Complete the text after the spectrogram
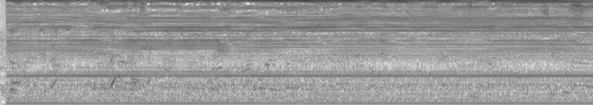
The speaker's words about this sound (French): Et c'est avec ce bruit que tous les auditeurs ont évidemment reconnu, qui est celui d'un appareil à remuer la maïzena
